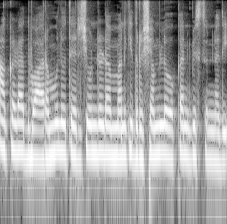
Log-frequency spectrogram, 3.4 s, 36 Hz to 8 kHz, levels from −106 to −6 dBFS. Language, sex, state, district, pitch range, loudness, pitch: Telugu, female, Andhra Pradesh, Chittoor, 180-200 Hz, -11 LUFS, 190 Hz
